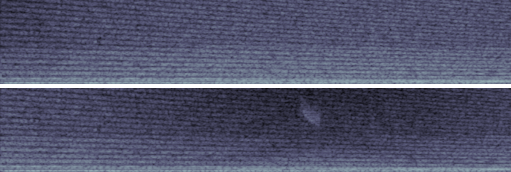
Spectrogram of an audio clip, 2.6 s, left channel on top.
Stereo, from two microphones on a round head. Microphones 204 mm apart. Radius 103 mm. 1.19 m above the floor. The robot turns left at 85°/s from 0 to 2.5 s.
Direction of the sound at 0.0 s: 30° right (ahead or behind).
